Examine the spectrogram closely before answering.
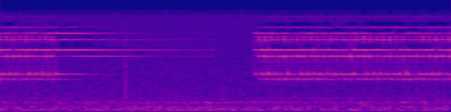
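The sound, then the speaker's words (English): A telephone rings on an outgoing call to a high school: a bright, buzzy ring tone that fades into a pause, then starts again and carries on steadily. No one speaks. “She sighs, picks up her phone, and dials the high school.”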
